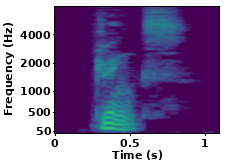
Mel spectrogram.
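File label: "drinks", Australian English; pronunciation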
